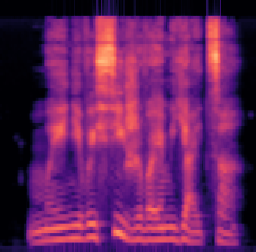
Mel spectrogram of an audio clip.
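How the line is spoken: Growl. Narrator (Russian): рыкнул Феникс

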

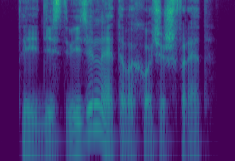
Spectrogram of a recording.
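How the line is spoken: Soft question. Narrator (Russian): мягко осведомился Джим

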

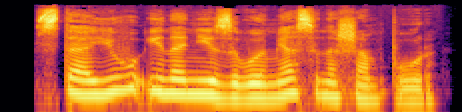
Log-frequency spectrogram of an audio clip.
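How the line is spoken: Irritated explanation. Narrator (Russian): раздраженно пояснила я

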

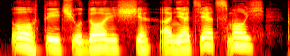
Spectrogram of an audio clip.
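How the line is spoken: Moaned. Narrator (Russian): простонала она

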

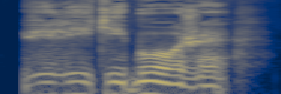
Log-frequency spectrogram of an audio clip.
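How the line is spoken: Whisper. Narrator (Russian): прошептал Дантес

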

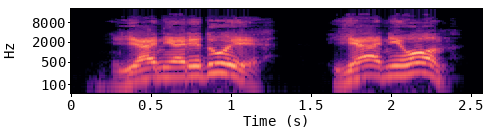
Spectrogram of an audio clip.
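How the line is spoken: Shouting into roaring darkness. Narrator (Russian): крикнул в ревущую тьму

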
